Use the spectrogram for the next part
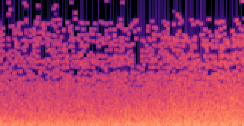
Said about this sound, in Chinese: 海浪浸湿了我洁白的衣袂。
